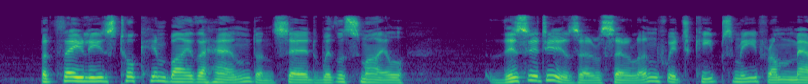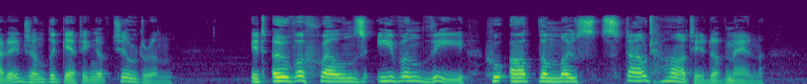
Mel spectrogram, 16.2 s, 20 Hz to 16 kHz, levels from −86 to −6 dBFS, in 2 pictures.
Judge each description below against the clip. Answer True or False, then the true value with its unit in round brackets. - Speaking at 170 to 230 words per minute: False (150 wpm)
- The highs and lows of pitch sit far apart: True (6.5 semitones)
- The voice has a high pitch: False (135 Hz)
